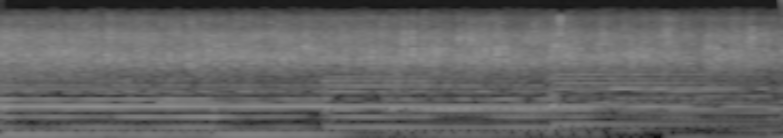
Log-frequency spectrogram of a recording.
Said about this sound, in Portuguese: Vamos aplaudir bem alto o nome de Jesus.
